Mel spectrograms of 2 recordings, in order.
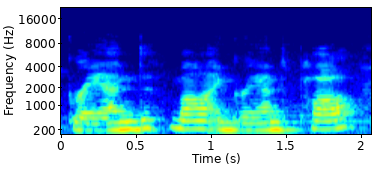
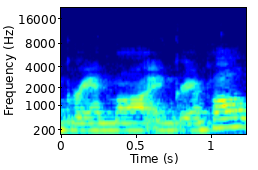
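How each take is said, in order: First: Slow, separated "grandma and grandpa", D sounded. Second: Said in the usual way. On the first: Shown as a demonstration. Vlogger distinguishing grandparents' names, D enunciated in "grandma and grandpa". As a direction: pronounce the D in "grandma and grandpa" deliberately. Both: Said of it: "like, a D".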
